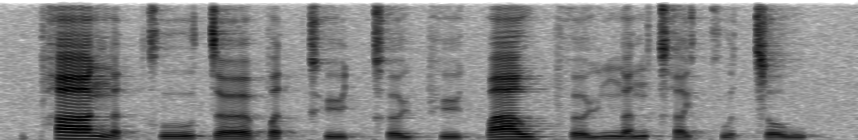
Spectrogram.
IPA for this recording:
pʰaː˥ŋɐ˨t̚ kʰuː˨˧t̪œː˨˥pɐ˨t̚kʰyː˨t̚ kʰɵ˨ɥpʰyː˨k̚paː˥w pʰɵ˨˥ɥ ŋɐ˨˧nkʰɐ˨˩jkʷʰɐ˨t̚so˨w

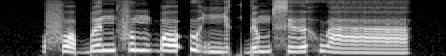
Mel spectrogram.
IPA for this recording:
fɔ˧˩ɓə˧nfə˧mɓɔ˨˦ ʔṵ˧˨ə̯ɲa˨˩k̚ ɗə˧msɨ˨˦ə̯hwa̤ː˨˩

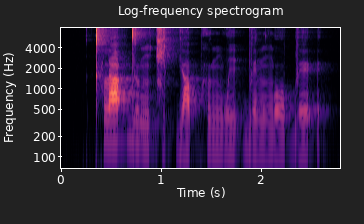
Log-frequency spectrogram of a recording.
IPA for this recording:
kʰla˦˥ʔdɯ˧ŋ t͡ɕɯ˨˩k̚ja˨˩p̚hɯ˧ŋ wi˦˥ʔbe˧nŋoː˧ be˦˥ʔ

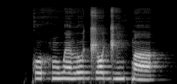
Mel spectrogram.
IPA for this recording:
ko˧hũ˧wɛ̃˧lo˦ d͡ʒɔ˦d͡ʒĩ˧k͡pã˨

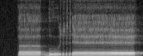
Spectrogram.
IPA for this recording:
ɐːɠu rɛː

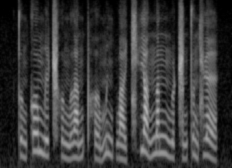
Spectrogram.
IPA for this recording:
t̪ʊ˨˩ŋko˦ʊ̯mi˨˦ʈ͡ʂʰʊ˨˩ŋ la˨˦npʰɤ˨˩ mi˥˨ŋpwa˨˩ɪ̯ t͡ɕʰjä˥˨n̪a˦n n̪u˨˦ʈ͡ʂə˨˦nt̪ə˥˨nɕɥɛ˥˨

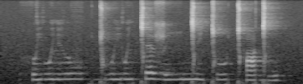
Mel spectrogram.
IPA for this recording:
hʊjuːlʲʊːv | ɡ͡ǀuːjulʲǀɛ ʐiː ŋ͡ǀilʲǀuː ǀʰɑɡ͡ǀɪ

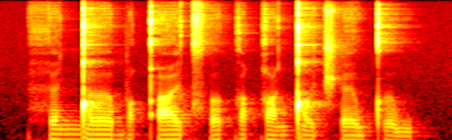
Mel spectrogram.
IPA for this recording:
hɛŋ͡ǃɜbə qʼɛt͡sʼʌ kʌqəŋ͡ǃʌ t͡ʃʼɛwkʼəw

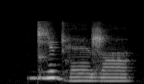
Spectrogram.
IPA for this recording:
d͡ʑɪ˥ɖʱɛː˩ʐa˩

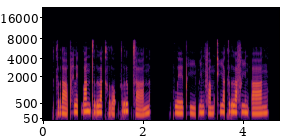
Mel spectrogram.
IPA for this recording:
kraː˨˩pʰle˦˥k̚ wa˥˩n trɯ˥˩a̯kʰrɔ˨˩ʔ krɯː˥˩p̚sa˩˦n | kweː˧pʰiː˨˩ pi˦˥nfa˧m kʰi˧a̯krɯ˧a̯ fiː˧n ʔaː˦˥ŋ

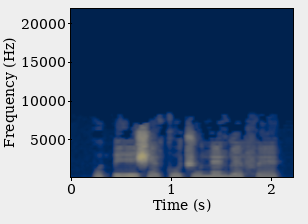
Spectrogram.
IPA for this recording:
kʷɨ˧k͡peː˨˦ʃɛ̃˧ ko˨t͡ʃu˦ nɛ̃˦ɡ͡bɛ̃˧ fɛ̃˧

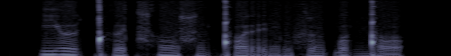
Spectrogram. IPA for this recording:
jɯ ǃʰɯt͡sʰo̤ so̤ǃʼo re̤ɾṳflo̤ɓo ɡ͡ǃo

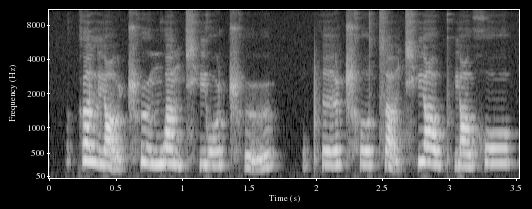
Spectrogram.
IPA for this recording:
kä˥ljɑ̰˨˩ʊ̯ʈ͡ʂʰɻ̩˥˧n̪wa˥˩n t͡ɕʰjo˧˥ʊ̯ ʈ͡ʂʰɻ̩˨˩˦ | pʰe˧˥ɪ̯ʈ͡ʂʰɤ˧˥ t͡sa̰˨˩ɪ̯t͡ɕʰjɑ˥˩ʊ̯ pʰjɑ˧˥ʊ̯xo˥ʊ̯

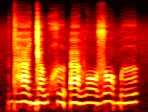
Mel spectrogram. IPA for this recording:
dʱa˧˩ɟa˨˩˦w xə˧˩ʔa˧˩vɔ˧˩ zɔ˥˨ɓə˨˦

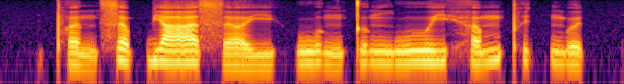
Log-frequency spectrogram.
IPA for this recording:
pʰɐ˨˩nsɐ˧p̚ jaː˧ sɐ˨j | wʊ˨˩ŋt̪ʊ˨ŋwuː˨˧j hɐ˨˥mpʰɪ˨˥k̚mɵ˨t̚

